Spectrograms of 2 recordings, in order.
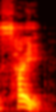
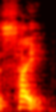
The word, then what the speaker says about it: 差異: 발음은 사이. 음으로는 사가입니다. 발음은 사이.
